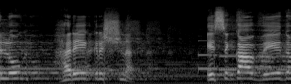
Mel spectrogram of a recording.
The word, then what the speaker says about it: कृष्ण: वेद मंत्र है ये शुद्ध उच्चारण इसका क्या है हरे राम हरे राम राम राम हरे हरे हरे कृष्ण हरे कृष्ण कृष्ण कृष्ण हरे हरे यह वेद मंत्र बोल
